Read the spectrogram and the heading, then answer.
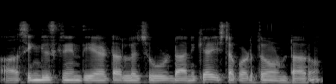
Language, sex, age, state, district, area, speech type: Telugu, male, 18-30, Telangana, Ranga Reddy, rural, spontaneous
